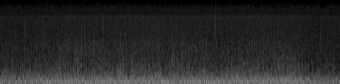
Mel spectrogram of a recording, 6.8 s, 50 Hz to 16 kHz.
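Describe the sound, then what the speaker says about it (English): B-24 Liberator bombers of the US 8th Air Force flying over, a continuous deep droning engine rumble that holds steady and loud throughout. "During the morning, liberators of the US 8th Air Force dropped a further day's supplies"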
